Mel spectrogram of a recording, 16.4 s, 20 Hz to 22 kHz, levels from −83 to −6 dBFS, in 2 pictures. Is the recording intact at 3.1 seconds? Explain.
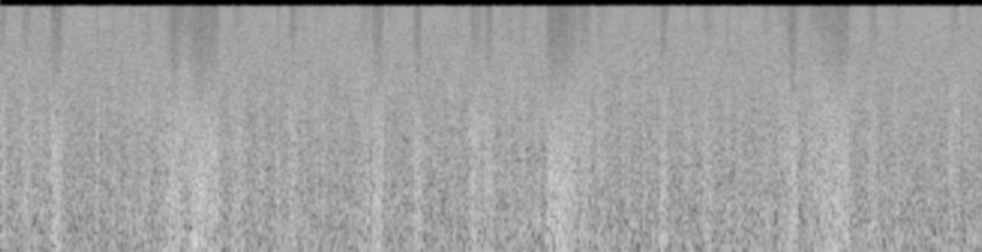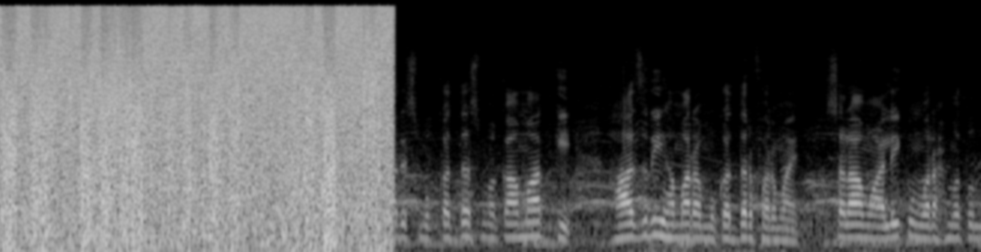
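No. At 3.1 s the audio sits inside a stretch of samples built from the wrong bytes, running from 0.0 to 11.46 s. Each sample's bytes are misassembled, so the jittery low bits dominate, giving loud, harsh broadband noise: a flat, full-band wash on a spectrogram and a dense waveform.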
